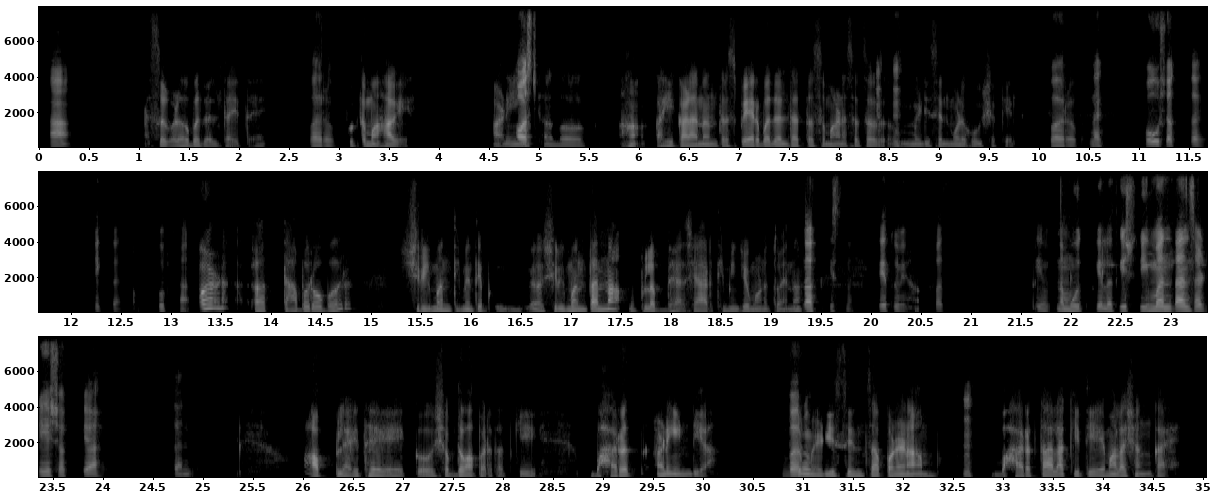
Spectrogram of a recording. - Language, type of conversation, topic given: Marathi, podcast, आरोग्य क्षेत्रात तंत्रज्ञानामुळे कोणते बदल घडू शकतात, असे तुम्हाला वाटते का?
- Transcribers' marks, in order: in English: "स्पेअर"; chuckle; tapping; other background noise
